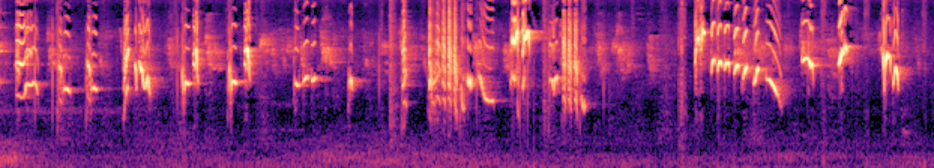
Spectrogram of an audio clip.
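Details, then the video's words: Caged greater green leafbird in stable condition giving a long, aggressive song: rapid whistled chips and slurred notes in bursts, building to a dense series of repeated high arching whistles near the end. "cucak ijo konslet kejer nembak"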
